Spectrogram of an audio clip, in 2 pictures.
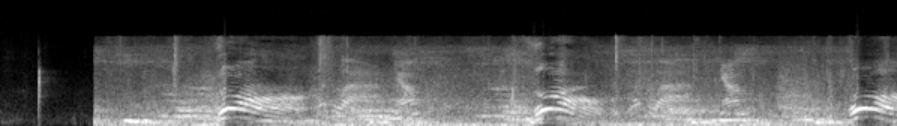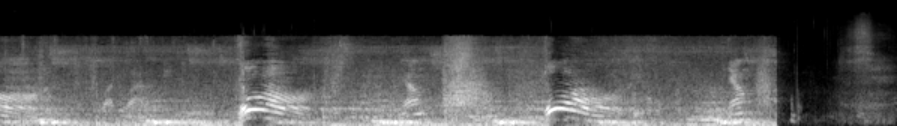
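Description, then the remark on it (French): A female elephant imitates a word spoken by her trainer, putting her trunk in her mouth to shape the sound: the man's voice and the animal's loud, voice-like copy alternate, repeating about five times at a steady rhythm over a constant low drone. “Eh bien, vous allez entendre successivement le mot prononcé par son dresseur et l'émission vocale de cet éléphant.”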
